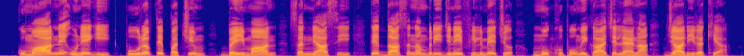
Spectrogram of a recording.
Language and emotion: Dogri, neutral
